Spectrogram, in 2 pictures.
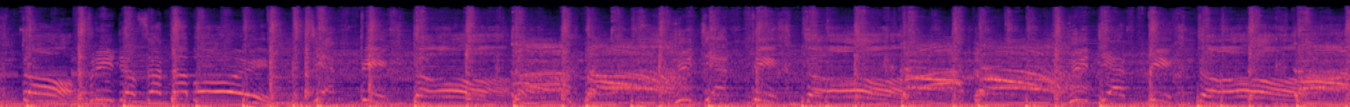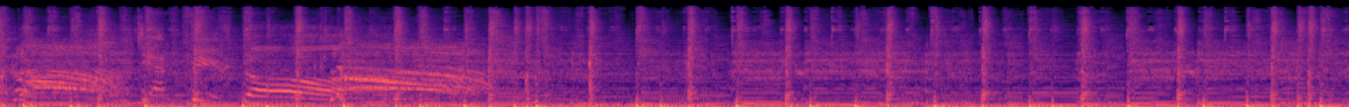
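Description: An audience in a bar sings along loudly over a full, driving band, the chorus carrying steadily without a break.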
